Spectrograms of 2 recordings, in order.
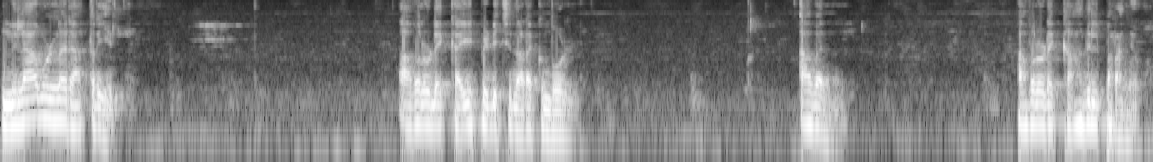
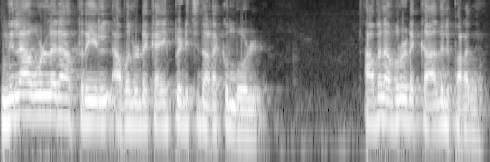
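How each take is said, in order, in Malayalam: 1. ഈ വാക്യത്തിൽ പല സ്ഥലങ്ങളിലും പോസുണ്ട്. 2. ഈ വാക്യം വളരെ കുറച്ച് പോസുകളോടെ തുടർച്ചയായി പോകുന്നു.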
